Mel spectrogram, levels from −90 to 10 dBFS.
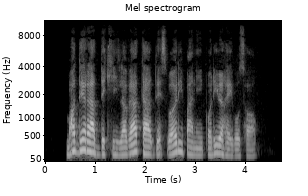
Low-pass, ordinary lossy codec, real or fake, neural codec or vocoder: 9.9 kHz; MP3, 64 kbps; fake; codec, 24 kHz, 0.9 kbps, WavTokenizer, medium speech release version 2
